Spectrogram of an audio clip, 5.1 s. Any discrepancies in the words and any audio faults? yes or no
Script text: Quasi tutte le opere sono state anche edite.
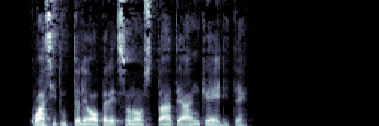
no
